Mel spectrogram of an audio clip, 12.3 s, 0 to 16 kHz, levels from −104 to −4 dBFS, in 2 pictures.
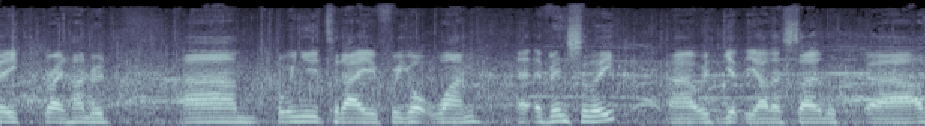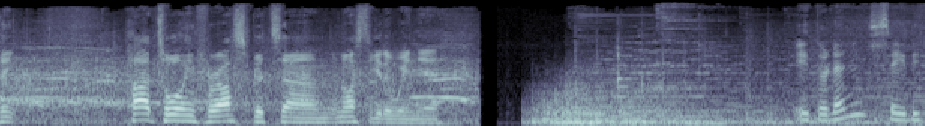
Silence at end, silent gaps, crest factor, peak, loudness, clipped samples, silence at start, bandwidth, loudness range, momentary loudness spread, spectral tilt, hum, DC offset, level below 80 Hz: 0 s; 9.38-9.48 s; 18 dB; -10 dBFS; -28 LUFS; under 0.1%; 0 s; 14.5 kHz; 5 LU; 10 LU; -4.5 dB/octave; none; under 0.1%; -50 dBFS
